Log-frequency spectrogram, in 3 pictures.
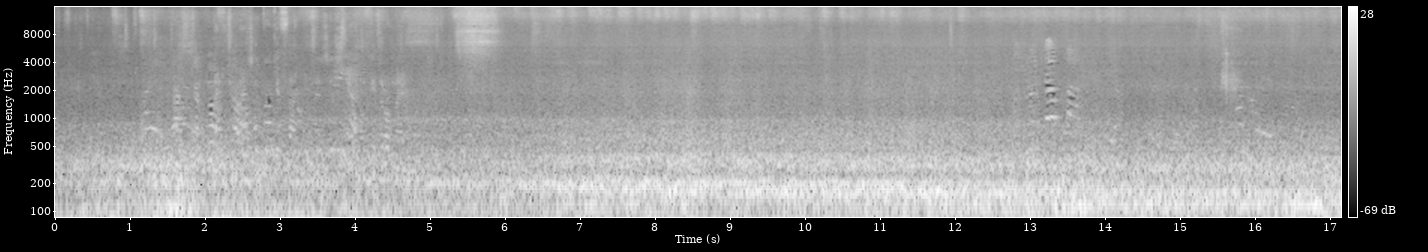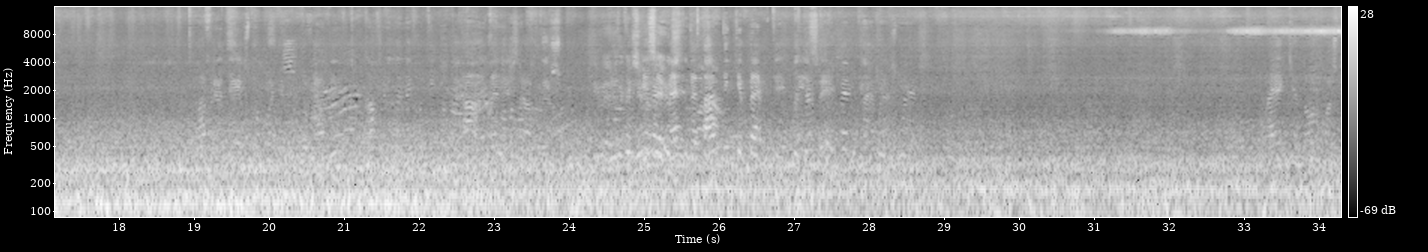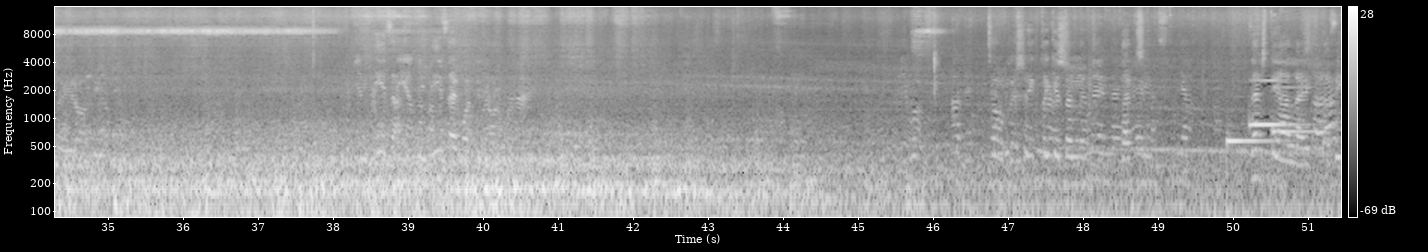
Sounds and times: ride in the Athens underground 0.0 - 51.4
People talking 1.1 - 4.9
People talking 12.8 - 14.1
People talking 15.5 - 16.4
People talking 19.0 - 28.7
People talking 38.3 - 40.7
People talking 45.6 - 51.4
announcements for each station 48.9 - 51.4

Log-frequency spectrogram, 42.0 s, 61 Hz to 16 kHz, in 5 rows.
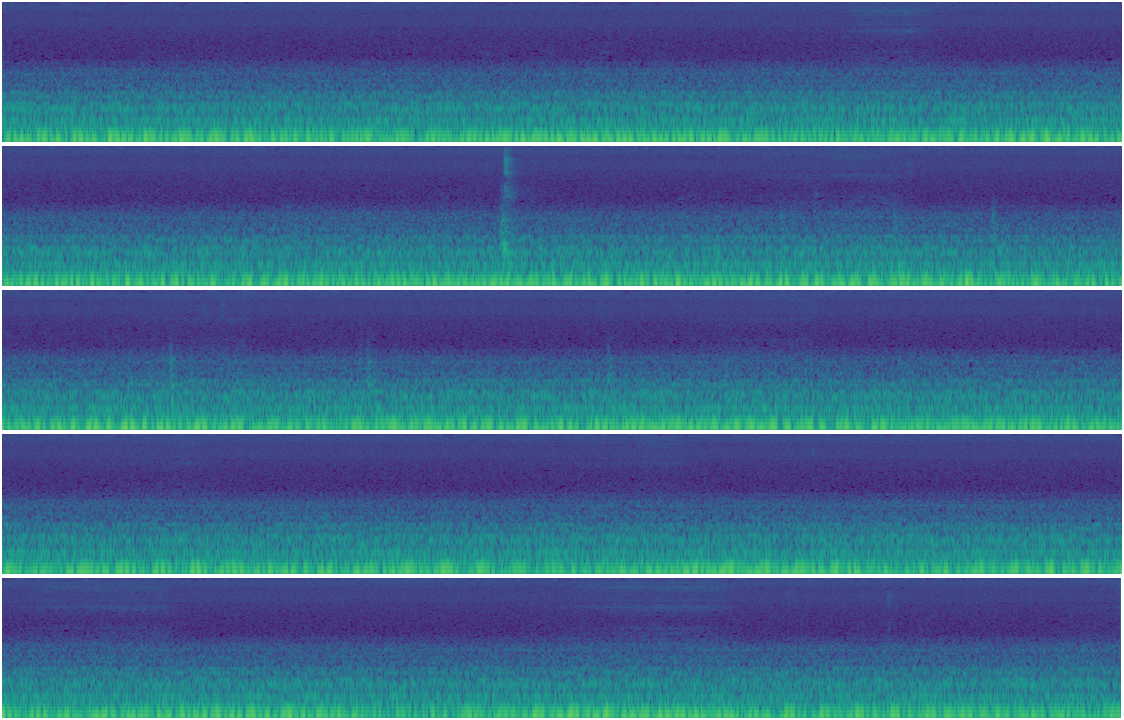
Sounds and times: engine 0.0 - 41.9

